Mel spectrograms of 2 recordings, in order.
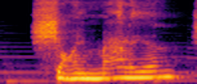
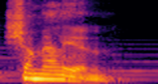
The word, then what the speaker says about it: Shyamalan: Night Shyamalan. Shyamalan.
